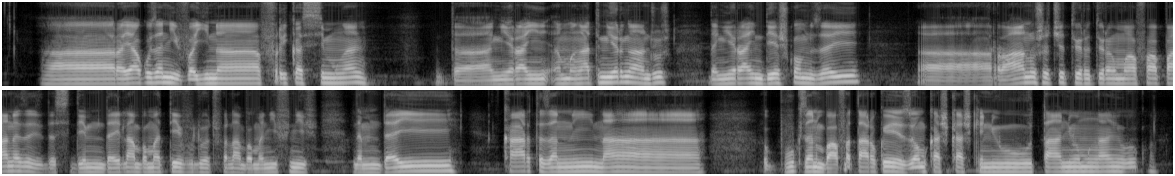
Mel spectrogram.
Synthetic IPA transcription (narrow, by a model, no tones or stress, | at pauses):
aɾajakuzanivainəfrikasimuŋaɲi̥ | d̪aŋiɾaaŋat̪ineɾiŋaɳɖ͡ʐuzə̥ | d̪aŋiɾaind̪eʃi̥kuaminzaj | aranuʃaʈ͡ʂit̪ueɾət̪weɾaŋəmafapanazajd̪asid̪emind̪ajlambəmat̪eviluɦaʈ͡ʂə̥falambəmanifinifi̥d̪amind̪aj | kʰaɾt̪əzanina | bukʲizanimbafant̪aɾakwezoamikaʃi̥kaʃi̥kʲanit̪aniwamiŋaŋavoka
